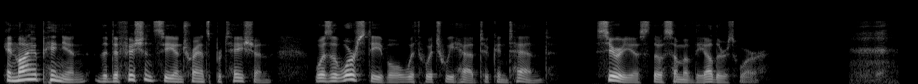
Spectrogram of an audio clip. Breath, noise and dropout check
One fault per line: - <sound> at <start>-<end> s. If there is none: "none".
- breath at 8.5-9.0 s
